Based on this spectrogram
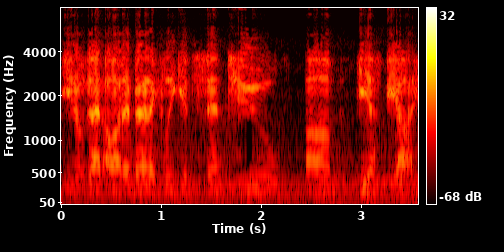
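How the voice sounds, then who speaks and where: Moderately paced male speech, some faint noise in the background. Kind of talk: phone call explanation.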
